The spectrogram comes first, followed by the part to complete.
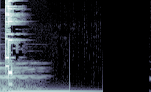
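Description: A single bright metallic ding right at the start, ringing briefly and dying away.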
